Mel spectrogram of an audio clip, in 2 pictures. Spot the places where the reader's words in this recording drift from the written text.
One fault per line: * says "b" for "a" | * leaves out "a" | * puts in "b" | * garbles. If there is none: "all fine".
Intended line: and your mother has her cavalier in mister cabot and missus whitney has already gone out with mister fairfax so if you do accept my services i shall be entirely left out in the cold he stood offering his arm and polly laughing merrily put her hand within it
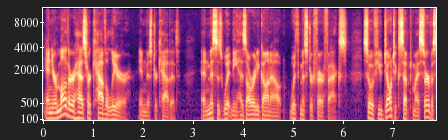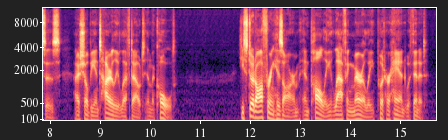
* says "don't" for "do"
